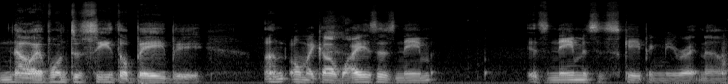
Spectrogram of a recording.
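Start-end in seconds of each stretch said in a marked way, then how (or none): 0.0-2.1 put-on, odd-sounding European-accented voice. Recalling a Mandalorian character: Werner Herzog impression. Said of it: "the dude who's like".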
